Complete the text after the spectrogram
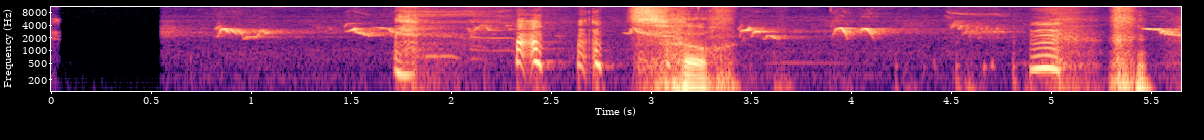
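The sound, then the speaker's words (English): A person, a birder, whistles and voices a string of chirpy bird calls, quick trills and sharp tweets in bursts, fairly loud, with a brief spoken word at the start. “You're going to do your bird calls?”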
